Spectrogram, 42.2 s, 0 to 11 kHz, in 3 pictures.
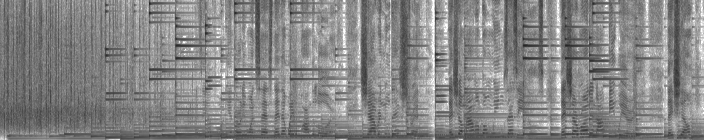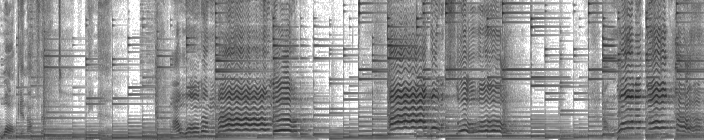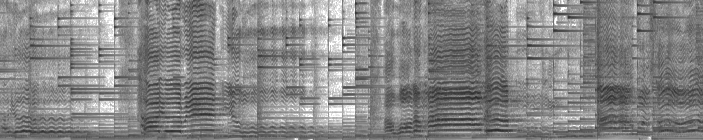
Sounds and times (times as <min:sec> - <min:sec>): Music: 0:00.0 - 0:42.2
Female singing: 0:04.4 - 0:12.8, 0:13.4 - 0:15.3, 0:17.6 - 0:20.2, 0:21.9 - 0:24.3, 0:26.2 - 0:29.8, 0:31.0 - 0:34.7, 0:35.9 - 0:42.2.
